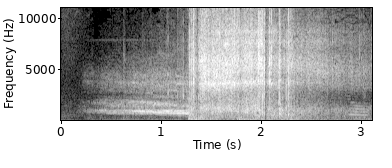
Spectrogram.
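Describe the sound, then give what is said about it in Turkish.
A rising vehicle rumble turns into a loud, harsh grinding and scraping roar of metal and tires skidding as a bus drags a car along, with sharp bangs around the midpoint, continuing for a couple of seconds before easing slightly. In Gölhisar district, Burdur, Turkey. “Üzerine otobüsün sürüklediği otomobilin geldiğini görünce saniyelik hareketle kıl payı kurtuldu.”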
